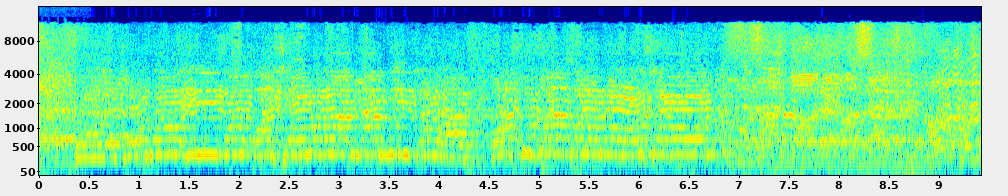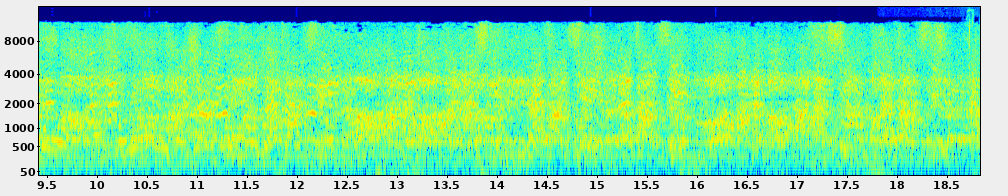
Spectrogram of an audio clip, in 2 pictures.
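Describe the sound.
A crowd of students at Shahid Beheshti University chants in loud unison, protesting at a ceremony for the victims of the downed Ukrainian passenger plane. Rhythmic phrases rise and fall for several seconds, then break into a dense, roaring mass of shouting voices that continues steadily.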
